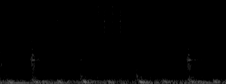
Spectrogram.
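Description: Faint computer keyboard typing and clicks, scattered and irregular, over quiet background music.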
